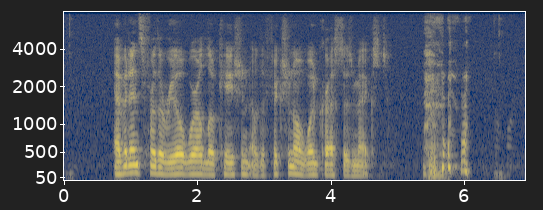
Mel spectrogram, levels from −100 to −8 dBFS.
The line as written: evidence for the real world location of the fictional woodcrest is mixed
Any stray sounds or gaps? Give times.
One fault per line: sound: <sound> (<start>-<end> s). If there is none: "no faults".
sound: laugh (5.4-6.1 s)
